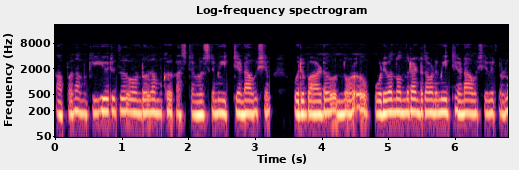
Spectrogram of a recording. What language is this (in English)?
Malayalam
